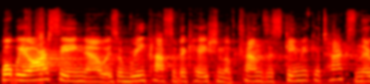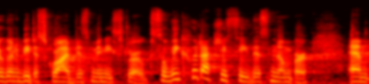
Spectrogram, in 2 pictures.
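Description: A woman talking at a very fast pace in an Irish accent, with ordinary pitch variation. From Ireland. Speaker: stroke charity representative. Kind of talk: conference presentation. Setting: stage with audience. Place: stage. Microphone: lapel.

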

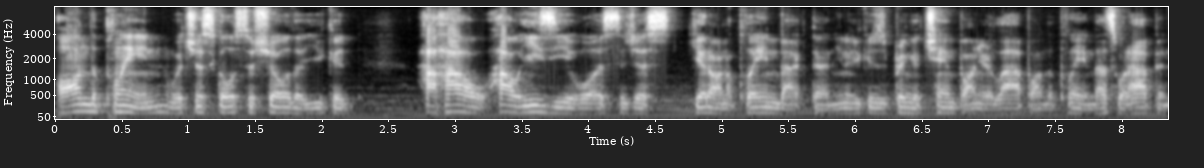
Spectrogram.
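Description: Here a man talks at a fairly quick pace. His pitch varies in an ordinary way over light background noise. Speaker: storyteller. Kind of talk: casual true-story narration. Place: home room. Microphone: studio mic.

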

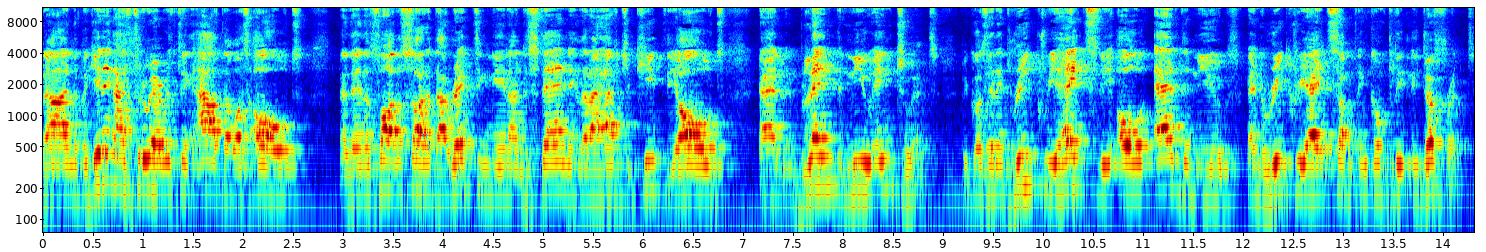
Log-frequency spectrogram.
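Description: A man speaks at a high pitch in a monotone, flat intonation. Audible room echo is present. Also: fairly quick pace. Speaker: preacher. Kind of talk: sermon. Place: church.

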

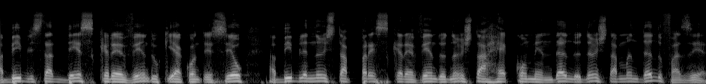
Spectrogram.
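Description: This man's voice has a dark, mellow tone and a medium pitch, moving at a fairly slow pace. The sound is dry with no echo, over a quiet background. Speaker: preacher. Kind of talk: sermon. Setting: church with a congregation. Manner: earnest, pastoral and exhortative, addressing the congregation as 'queridos' and 'irmãos'; deliberate, with some hesitations and self-corrections. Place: church. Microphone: handheld.

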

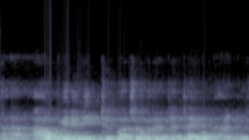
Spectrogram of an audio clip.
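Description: Strong room echo surrounds a man talking over light background noise. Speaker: church senior ministry class leader. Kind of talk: church tribute presentation. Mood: warm, light-hearted. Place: church.

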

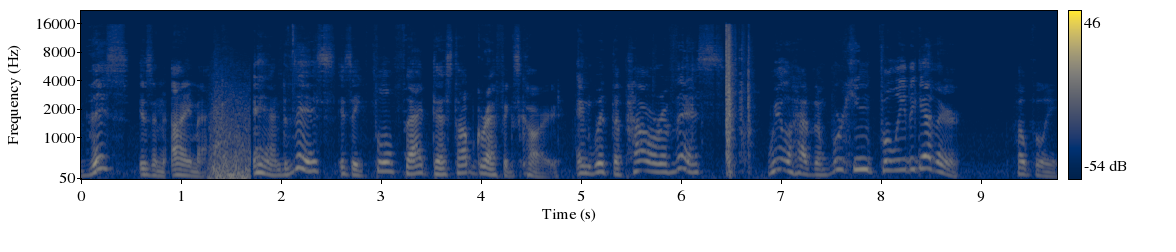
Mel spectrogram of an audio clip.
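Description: Amid noticeable background noise, a man speaks at a moderate pace with very wide pitch swings. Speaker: tech YouTuber. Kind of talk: casual tech tutorial talk to camera.

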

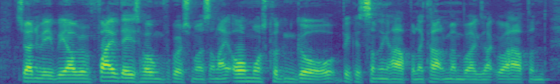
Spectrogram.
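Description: The man talks at a very fast pace with hardly any pauses. His intonation is monotone and flat. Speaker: podcast guest. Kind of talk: interview answer. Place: studio. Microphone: lapel.

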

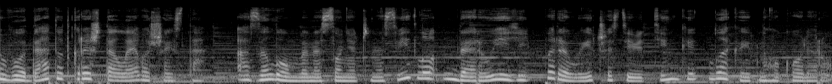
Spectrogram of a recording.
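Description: Music plays in the background while a woman talks. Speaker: voice-over narrator. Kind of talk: documentary narration.

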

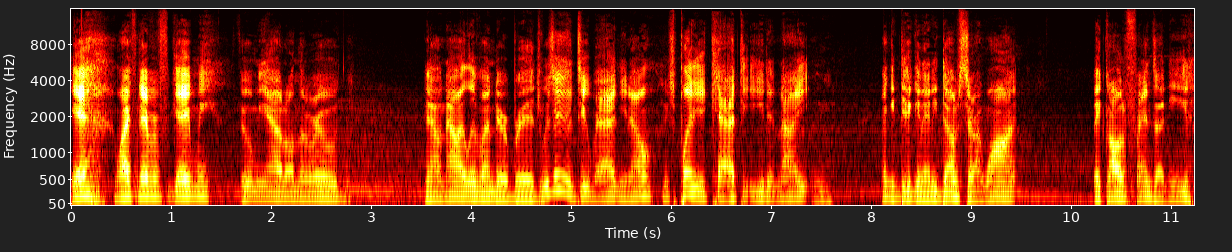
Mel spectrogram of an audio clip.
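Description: Using a put-on character voice, a man talks very fast at a medium pitch in a cheerful tone. The recording is very clean with a silent background. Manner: rambling, hesitant, oddly cheerful.

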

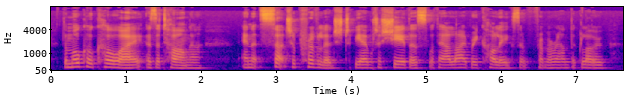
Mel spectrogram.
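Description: A woman with a fairly low pitch and monotone, flat intonation, talking at a fairly quick pace. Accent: New Zealand. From New Zealand. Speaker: library association president-elect; guest. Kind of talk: formal welcome speech. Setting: stage with audience. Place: hall. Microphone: podium.

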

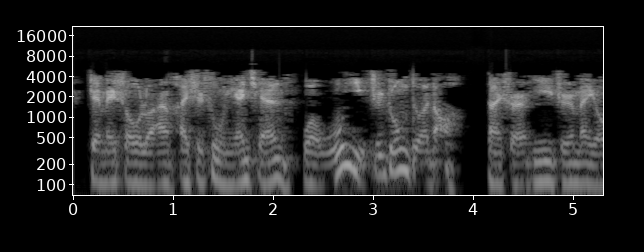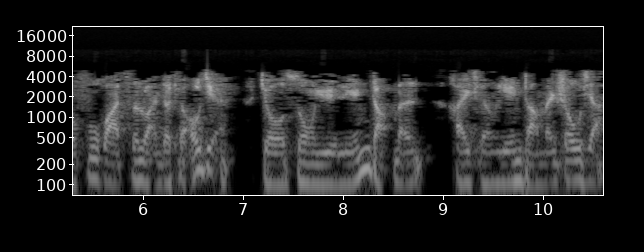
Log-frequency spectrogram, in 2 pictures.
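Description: Speaking at a moderate pace, a man uses a fairly low pitch. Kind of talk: classical wuxia formal speech. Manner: deferential, formal, cautious.

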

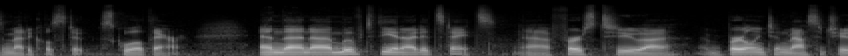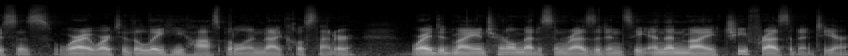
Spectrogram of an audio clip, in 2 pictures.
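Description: A man speaks at a very fast pace in a fairly low voice. His pitch varies in an ordinary way. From Canada, Calgary, Alberta. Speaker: physician. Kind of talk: self-introduction video. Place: classroom. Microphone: lapel.

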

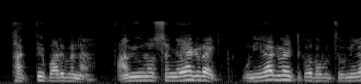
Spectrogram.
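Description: With his voice pitched high, a man talks with ordinary pitch variation. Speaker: local party activist. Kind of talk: political speech. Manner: impassioned; halting.

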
